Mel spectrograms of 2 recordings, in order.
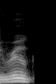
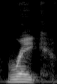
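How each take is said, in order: First: The name rhymes with book. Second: The name rhymes with make. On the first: This is how an English reader would guess it. The speaker calls it wrong. "in English it would be Rook" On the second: This is the name's real pronunciation. The speaker calls it right. "It's rake"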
